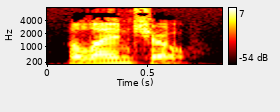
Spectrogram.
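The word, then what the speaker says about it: elencho (ἐλέγχω): Now, tell him his fault is in Greek, elencho. And that is spelled E-L-E-G-C-H-O. And yet the Greeks were utterly unable to pronounce G-C-H. And so they would pronounce G-C-H as if it was N-C-H, elencho.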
